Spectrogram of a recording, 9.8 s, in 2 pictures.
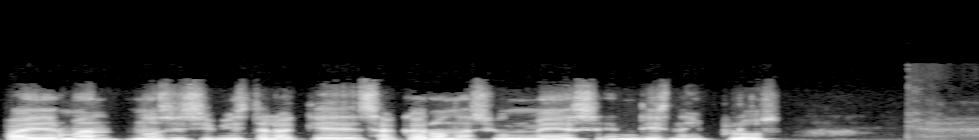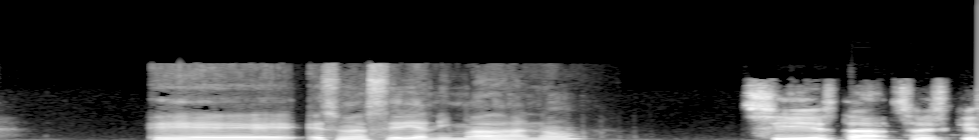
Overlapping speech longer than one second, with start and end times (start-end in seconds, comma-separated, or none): none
